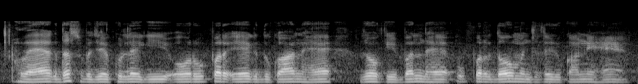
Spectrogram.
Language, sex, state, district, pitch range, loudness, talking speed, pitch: Hindi, male, Rajasthan, Bikaner, 120-125 Hz, -18 LUFS, 170 wpm, 120 Hz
